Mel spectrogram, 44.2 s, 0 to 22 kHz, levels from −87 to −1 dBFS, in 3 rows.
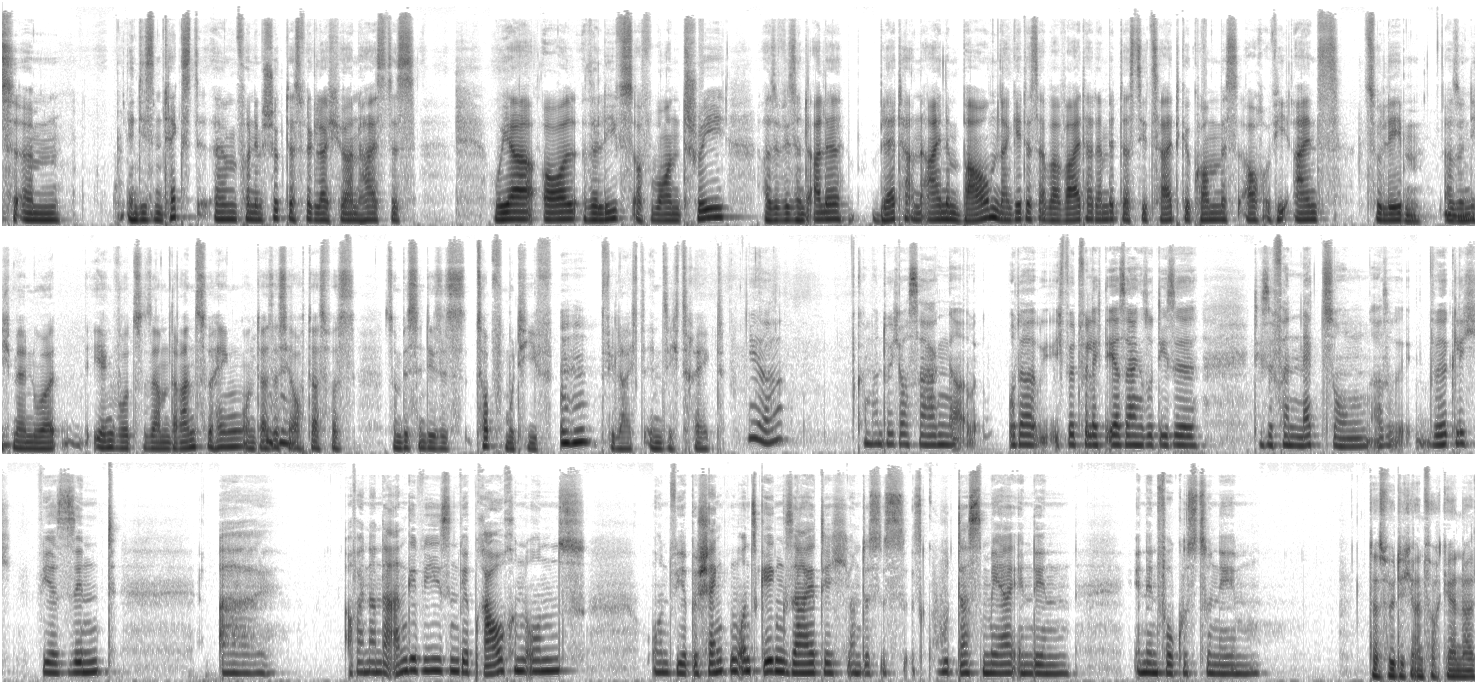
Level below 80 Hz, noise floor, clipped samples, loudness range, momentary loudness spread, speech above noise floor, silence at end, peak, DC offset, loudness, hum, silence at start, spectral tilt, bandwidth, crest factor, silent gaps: -52 dBFS; -58 dBFS; under 0.1%; 7 LU; 12 LU; 38 dB; 0 s; -4 dBFS; under 0.1%; -21 LUFS; none; 0 s; -6 dB/octave; 19.5 kHz; 18 dB; none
